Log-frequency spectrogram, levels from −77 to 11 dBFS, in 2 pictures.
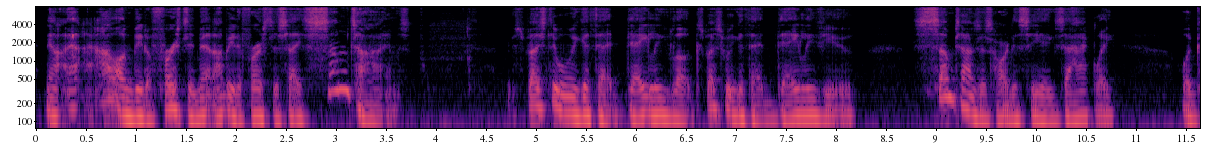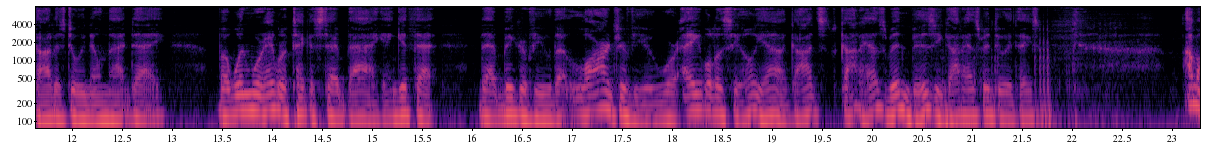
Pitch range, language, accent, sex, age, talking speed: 95-120 Hz, English, American, male, 60-79, 200 wpm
